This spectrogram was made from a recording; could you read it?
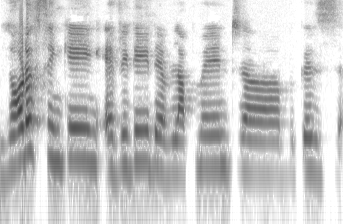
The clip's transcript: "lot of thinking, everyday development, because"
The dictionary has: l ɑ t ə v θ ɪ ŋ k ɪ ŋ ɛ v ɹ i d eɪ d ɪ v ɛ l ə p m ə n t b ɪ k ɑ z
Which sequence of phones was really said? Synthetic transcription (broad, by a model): l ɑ t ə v s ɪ ŋ k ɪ ŋ ɛ v ɹ i d eɪ d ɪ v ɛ l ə p m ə n t b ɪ k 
